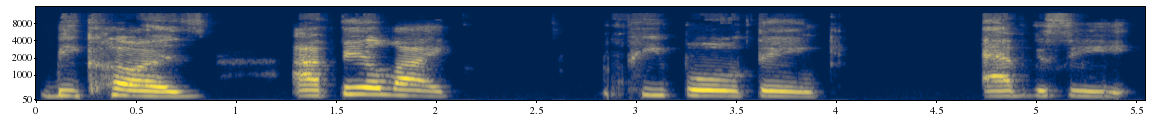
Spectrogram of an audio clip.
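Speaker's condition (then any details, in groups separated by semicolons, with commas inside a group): Stuttering; stutter since at least high school, caused shyness, quietness and shame then; still stutters, work role forced out of shell; stuttering not under own control; prolonged sounds, blocks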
